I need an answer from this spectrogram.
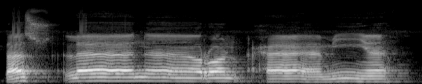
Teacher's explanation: ketika waqaf, ketika berhenti, taknya dimatikan, diganti dengan huruf H.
